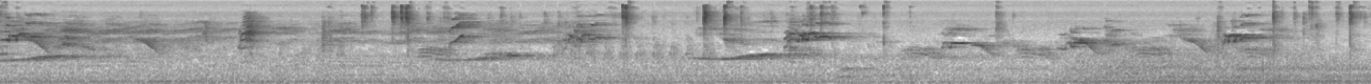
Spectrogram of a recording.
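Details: Pale-headed rosella chattering with rapid, downward-sweeping chirps and clipped harmonic notes, mixed with occasional soft rising whistles, all over a continuous low background drone.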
